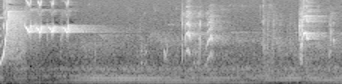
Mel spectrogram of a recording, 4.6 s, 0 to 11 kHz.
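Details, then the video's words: Lyrebird, a bird of Australian forests famed for copying sounds: a quick bright trill of repeated chirps at the start, then scattered short whistles and chips over quiet background. "Lyre Bird Burung 1001 Suara"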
